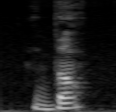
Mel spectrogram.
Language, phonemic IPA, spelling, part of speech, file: French, /bɑ̃/, bancs, noun, LL-Q150 (fra)-bancs.wav
- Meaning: plural of banc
